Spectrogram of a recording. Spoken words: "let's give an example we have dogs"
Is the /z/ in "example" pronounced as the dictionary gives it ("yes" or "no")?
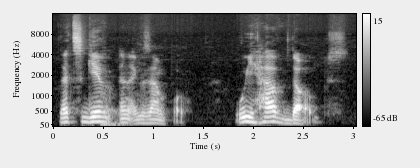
yes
